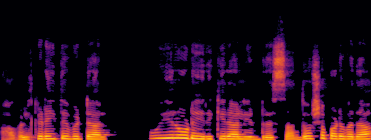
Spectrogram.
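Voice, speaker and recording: A woman narrating a novel aloud in a steady, expressive storytelling voice. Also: high-pitched, moderate pace, no room sound. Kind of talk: dramatic audiobook narration.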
